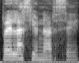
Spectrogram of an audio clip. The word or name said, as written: relacionarse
